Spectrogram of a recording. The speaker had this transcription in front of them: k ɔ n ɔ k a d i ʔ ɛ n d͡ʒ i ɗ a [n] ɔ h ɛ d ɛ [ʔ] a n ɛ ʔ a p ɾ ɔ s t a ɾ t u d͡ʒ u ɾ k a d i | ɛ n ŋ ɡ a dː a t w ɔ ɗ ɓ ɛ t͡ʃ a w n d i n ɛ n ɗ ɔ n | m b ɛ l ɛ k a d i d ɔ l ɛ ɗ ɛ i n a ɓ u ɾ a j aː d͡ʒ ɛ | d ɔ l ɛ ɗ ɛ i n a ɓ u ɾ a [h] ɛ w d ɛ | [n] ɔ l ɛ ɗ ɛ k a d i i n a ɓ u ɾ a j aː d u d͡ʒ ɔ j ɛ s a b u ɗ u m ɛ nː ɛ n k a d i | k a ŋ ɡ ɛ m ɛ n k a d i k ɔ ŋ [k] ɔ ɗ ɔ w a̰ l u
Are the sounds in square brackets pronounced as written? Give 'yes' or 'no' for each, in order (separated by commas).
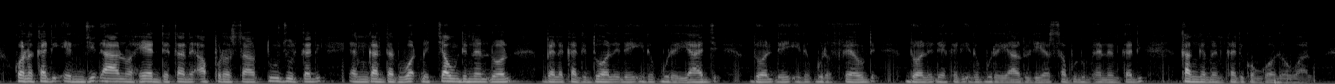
yes, no, no, no, no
